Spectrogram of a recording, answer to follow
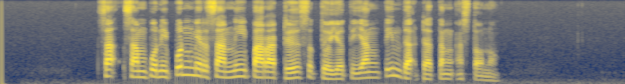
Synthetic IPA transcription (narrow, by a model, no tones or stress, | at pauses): saʔsampʊnipʊnmirsanipaɾaɖ̥ə̤səd̪̥o̤jɔt̪ijaŋt̪ind̪aʔɖ̥ä̤t̪əŋast̪ɔnɔ̰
